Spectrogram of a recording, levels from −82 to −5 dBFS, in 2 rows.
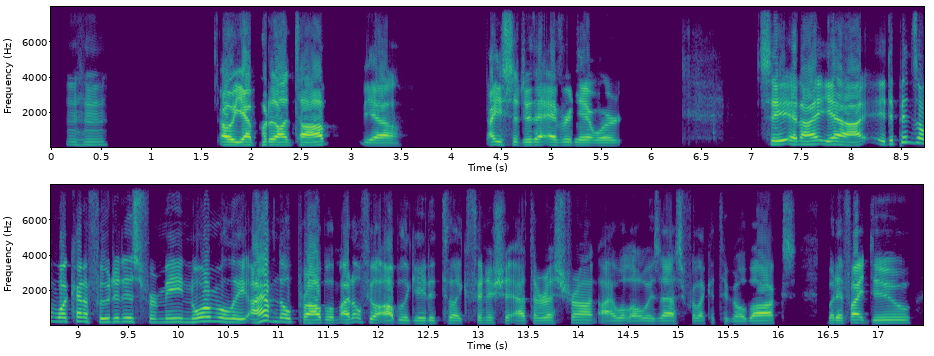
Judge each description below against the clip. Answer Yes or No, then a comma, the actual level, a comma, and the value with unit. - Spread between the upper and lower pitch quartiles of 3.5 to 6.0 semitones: Yes, average, 4.7 semitones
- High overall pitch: No, medium, 155 Hz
